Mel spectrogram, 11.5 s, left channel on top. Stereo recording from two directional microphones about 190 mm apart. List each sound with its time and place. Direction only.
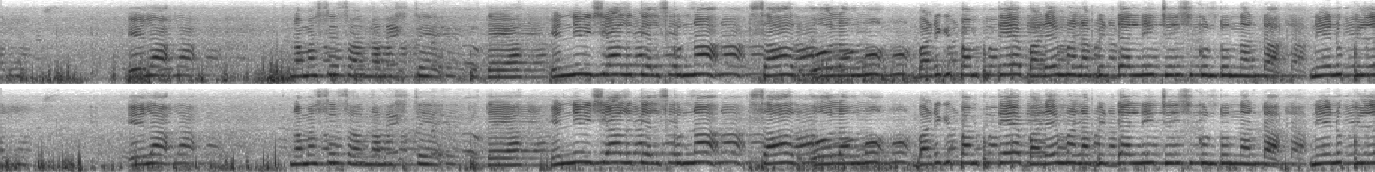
1.0 s speech: 40° right (ahead or behind)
